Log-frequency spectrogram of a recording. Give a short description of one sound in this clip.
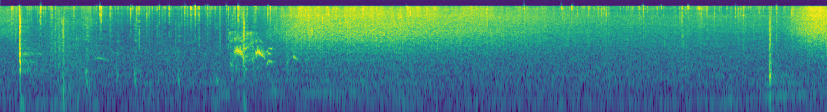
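A fire crackles and hisses in a fireplace.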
